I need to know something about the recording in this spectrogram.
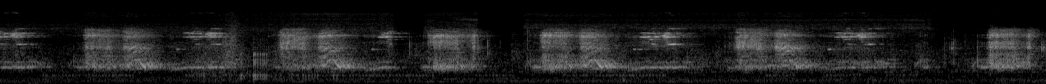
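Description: Small infrared remote-control toy robot's electric drive motor and plastic gears whirring in short repeated bursts, about one a second, as it drives and stops on a wooden floor.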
